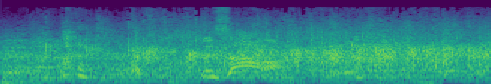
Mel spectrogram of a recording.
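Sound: studio audience applauding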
